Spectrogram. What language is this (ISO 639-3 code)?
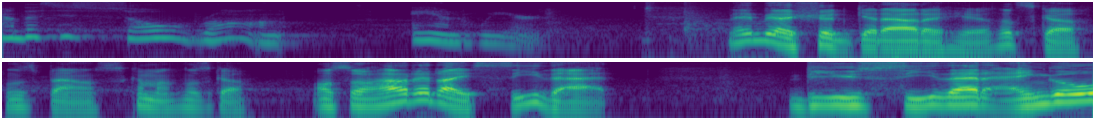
eng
